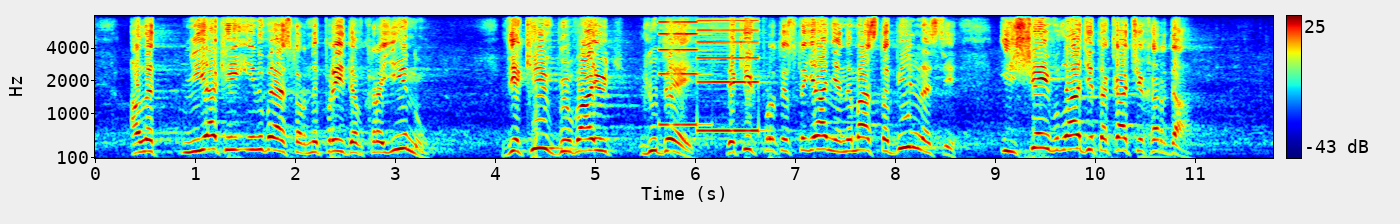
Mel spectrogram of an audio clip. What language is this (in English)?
Ukrainian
